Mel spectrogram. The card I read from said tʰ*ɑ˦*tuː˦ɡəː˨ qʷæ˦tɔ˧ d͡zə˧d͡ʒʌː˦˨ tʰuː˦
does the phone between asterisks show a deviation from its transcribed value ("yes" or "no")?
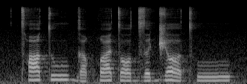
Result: no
